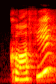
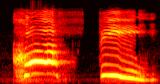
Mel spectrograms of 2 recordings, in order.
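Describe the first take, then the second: First: Put-on questioning, lightly Russian-accented offer; mild Russian pronunciation. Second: COFFEE in a loud, drawn-out mock American accent; attempted American accent. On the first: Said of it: "mild Russian pronunciation of coffee". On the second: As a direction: imitate a foreigner trying hard at an American accent. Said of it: "tries to say it with an American accent".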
